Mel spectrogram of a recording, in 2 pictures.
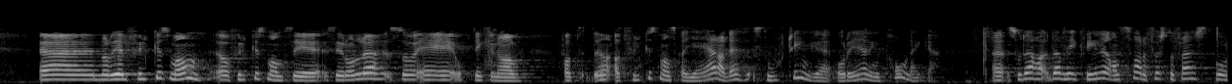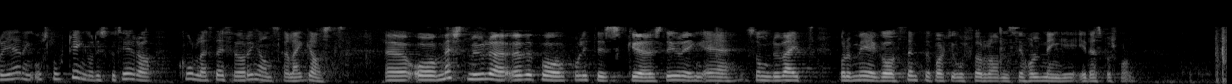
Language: Norwegian Nynorsk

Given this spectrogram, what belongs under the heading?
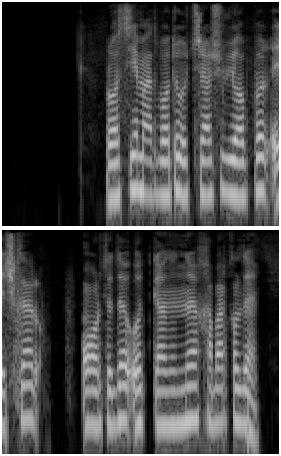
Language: Uzbek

